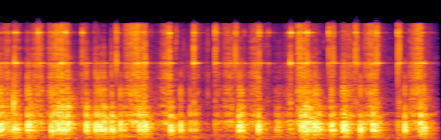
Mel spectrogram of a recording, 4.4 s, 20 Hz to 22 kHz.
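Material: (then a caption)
Ceramic. Long painted nails scratch and tap the ribbed glazed wall of a small yellow ceramic cup, hollow and empty, lying on its side. A quick run of dry raspy scrapes and short clicky taps follows, with a midrange body around 330 Hz and a thin, steady high tone above. Each tap dies almost at once.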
